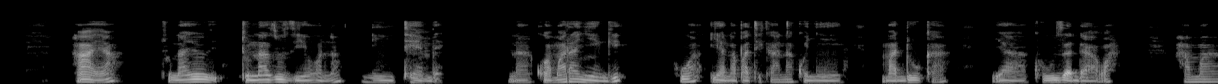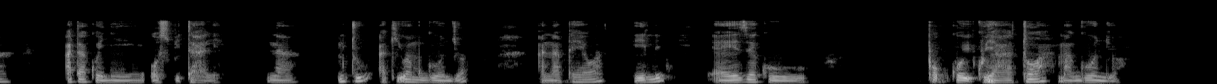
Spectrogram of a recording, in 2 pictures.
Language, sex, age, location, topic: Swahili, male, 25-35, Nakuru, health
